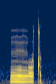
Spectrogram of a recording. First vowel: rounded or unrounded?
rounded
